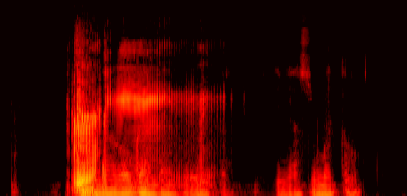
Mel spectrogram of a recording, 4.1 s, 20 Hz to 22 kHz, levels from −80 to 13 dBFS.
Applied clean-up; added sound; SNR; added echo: neural mask model RNNoise.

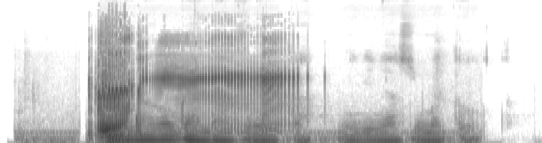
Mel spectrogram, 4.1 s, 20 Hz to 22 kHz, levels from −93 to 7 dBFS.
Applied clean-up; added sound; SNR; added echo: none; Fart; -4 dB; none.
